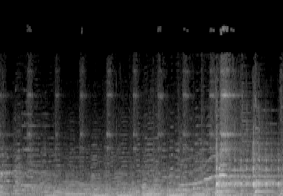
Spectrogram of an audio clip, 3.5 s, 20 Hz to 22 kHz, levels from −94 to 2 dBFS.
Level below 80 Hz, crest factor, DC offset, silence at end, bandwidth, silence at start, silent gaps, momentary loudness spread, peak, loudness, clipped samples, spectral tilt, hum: -46 dBFS; 20 dB; under 0.1%; 0 s; 19.5 kHz; 0 s; none; 12 LU; -10 dBFS; -30 LUFS; under 0.1%; -4.5 dB/octave; none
